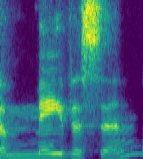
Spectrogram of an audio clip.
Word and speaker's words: Meuwissen: Hi, I'm Amanda Meuwissen. I know that's not at all what my name looks like, but that's how you pronounce it.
